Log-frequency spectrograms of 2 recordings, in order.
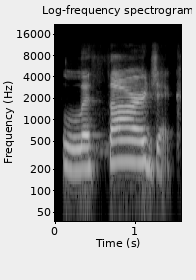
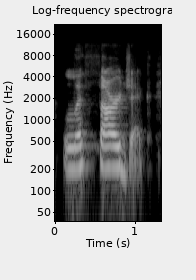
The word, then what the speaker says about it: lethargic: patient feels weak and can you pronounce this word lethargic remember this is a JJ sound lethargic Okay the patient feels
